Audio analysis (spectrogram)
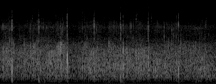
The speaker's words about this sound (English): Can we give the worship team another round of applause? That's such a good song. They do such a good job.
